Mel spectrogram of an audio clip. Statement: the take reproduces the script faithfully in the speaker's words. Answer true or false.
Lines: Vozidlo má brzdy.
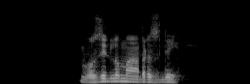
true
